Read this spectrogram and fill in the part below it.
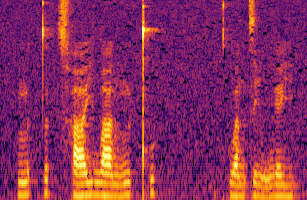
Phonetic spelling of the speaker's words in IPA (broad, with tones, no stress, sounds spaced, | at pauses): m ɵ˧ t̚ t̪ ɵ˥ t̚ t͡sʰ aː˨˥ j w aː˨ n n̪ ɵ˧ t̚ kʷʰ ɪ˥ k̚ | kʷʰ aː˨ n t͡s iː˨˩ w ŋ e˨ j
